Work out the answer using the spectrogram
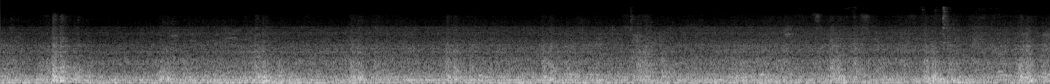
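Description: Tokyu 2020 series electric train running at speed, with a steady rumble and the wheels clacking over rail joints about once a second.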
